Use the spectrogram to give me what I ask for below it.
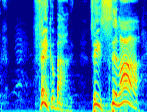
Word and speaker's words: Selah: See, Selah is not supposed to be read or pronounced. It's a musical note.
